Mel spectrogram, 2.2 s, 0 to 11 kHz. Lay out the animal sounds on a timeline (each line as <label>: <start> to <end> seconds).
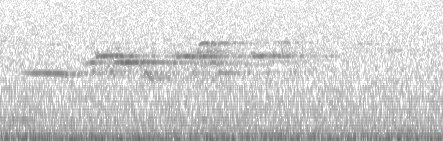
Hermit Thrush (Catharus guttatus): 0.0 to 1.7 seconds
